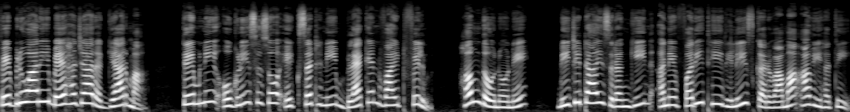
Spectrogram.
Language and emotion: Gujarati, neutral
